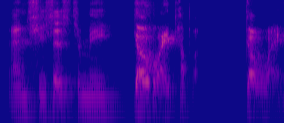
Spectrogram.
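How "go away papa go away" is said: mock cross voice, angry and dismissive. Retelling a daughter's reply after being interrupted while painting: imitating an angry daughter. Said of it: "she's completely angry that I disturbed her".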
